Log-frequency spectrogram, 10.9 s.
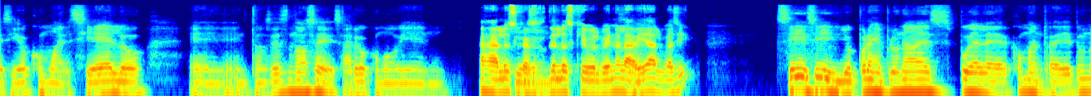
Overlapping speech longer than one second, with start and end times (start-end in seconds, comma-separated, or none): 5.1-6.6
